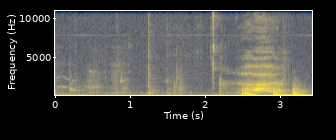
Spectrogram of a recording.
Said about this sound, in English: Grab a sip of water here.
